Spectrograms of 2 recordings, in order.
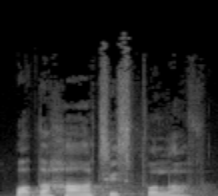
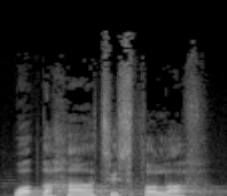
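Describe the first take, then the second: No difference in how they are said.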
